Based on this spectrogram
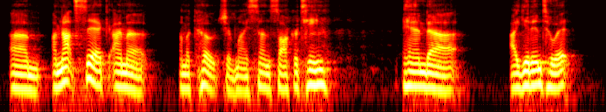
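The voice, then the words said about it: Hoarse voice. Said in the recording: “bear with my hoarse voice ... bear with my hoarseness”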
